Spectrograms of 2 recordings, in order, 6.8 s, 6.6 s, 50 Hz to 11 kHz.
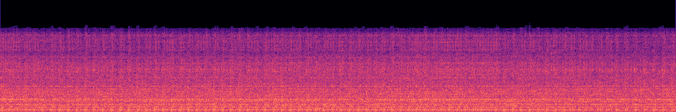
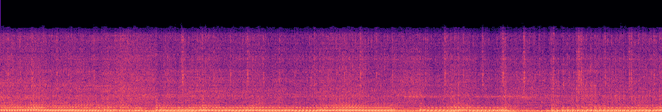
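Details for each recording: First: Gilera DNA 125 two-stroke, which had sat a while and needs loosening up, idles with an even, buzzy beat and no misses, knocks or rattles. New fuel line fitted; heavy oil premix. Normal idle. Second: Gilera DNA 125 scooter idling low and lumpy, revs sagging and hunting, not taking any revs; a loose rear brake pad rattle is also audible. Rough low idle.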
